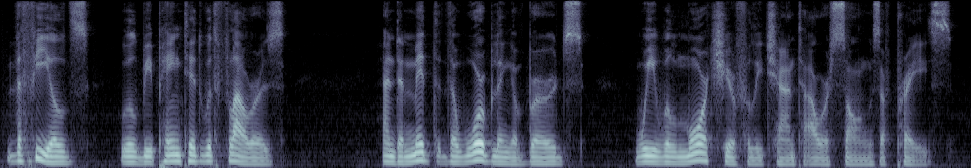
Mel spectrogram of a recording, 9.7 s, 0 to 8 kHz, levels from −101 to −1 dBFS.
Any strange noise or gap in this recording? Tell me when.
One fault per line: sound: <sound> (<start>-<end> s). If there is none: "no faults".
no faults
